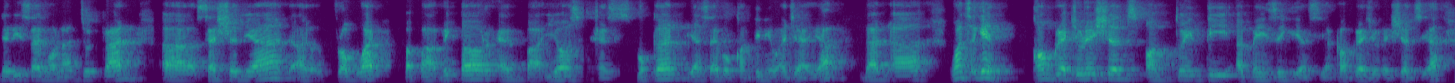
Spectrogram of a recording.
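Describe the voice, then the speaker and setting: A fairly high-pitched man's voice at a very slow pace with hardly any pauses and ordinary pitch variation. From Singapore. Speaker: motivational speaker. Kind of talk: motivational talk. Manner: code-switching Indonesian and English.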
